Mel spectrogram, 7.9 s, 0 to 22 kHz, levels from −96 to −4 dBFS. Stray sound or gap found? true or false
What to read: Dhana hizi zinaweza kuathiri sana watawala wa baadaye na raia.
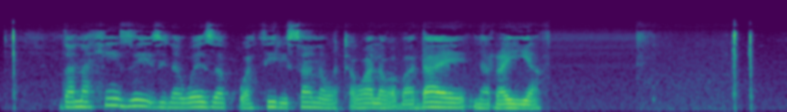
false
